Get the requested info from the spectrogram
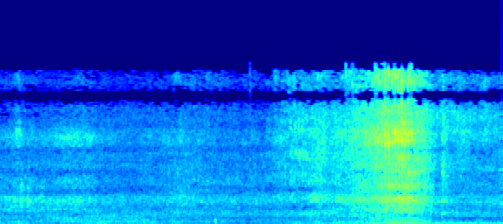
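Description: Street traffic noise, with a motor vehicle passing close by, loudest about four seconds in.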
